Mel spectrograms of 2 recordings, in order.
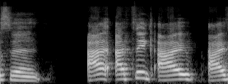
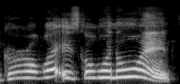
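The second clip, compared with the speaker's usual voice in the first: cousin on the phone; 6 semitones higher, slower than usual. Retold or imitated.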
